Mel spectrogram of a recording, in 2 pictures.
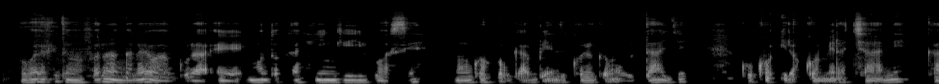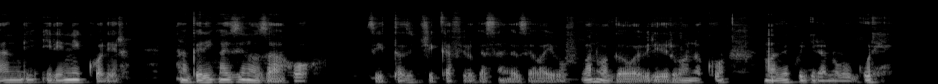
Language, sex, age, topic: Kinyarwanda, male, 18-24, finance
